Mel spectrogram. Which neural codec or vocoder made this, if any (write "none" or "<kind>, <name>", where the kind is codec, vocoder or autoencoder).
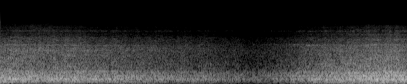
none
